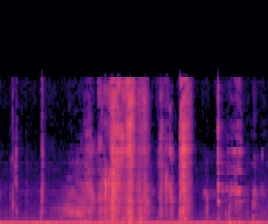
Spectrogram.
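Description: A young woman chews and slurps food close to a microphone.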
